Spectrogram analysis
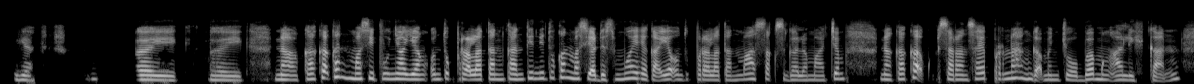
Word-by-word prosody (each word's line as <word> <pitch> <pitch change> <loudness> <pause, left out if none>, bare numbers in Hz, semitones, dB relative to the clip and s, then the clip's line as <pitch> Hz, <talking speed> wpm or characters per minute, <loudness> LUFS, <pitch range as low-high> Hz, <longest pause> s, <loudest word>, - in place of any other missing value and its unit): Iya, 210 -1 -3 0.6
mhm. 250 - -14 0.4
Baik, 205 -3 +3 0.3
baik. 195 -2 -2 0.3
Nah, 220 -2 +2
Kakak 250 +7 +2
kan 350 -1 +2
masih 265 0 +3
punya 255 -1 +2
yang 235 -1 +3
untuk 240 +3 -4
peralatan 230 0 +3
kantin, 240 +3 0
itu 285 +1 -5
kan 325 - +1
masih 260 -4 +5
ada 225 - -1
semua 250 +5 0
ya, 250 - +1
Kak, 230 - +1
ya, 230 +1 +2
untuk 225 +1 -11
peralatan 210 -2 -2
masak 245 +1 -1
segala 210 -2 -4
macem. 205 +5 -3 0.4
Nah, 225 - +2
Kakak 245 +1 +2 0.2
saran 225 -2 +3
saya 260 +5 +2
pernah 270 +2 -2
nggak 255 -5 -2
mencoba 215 0 -2
mengalihkan, 220 +1 -4
235 Hz, 170 wpm, -23 LUFS, 215-255 Hz, 0.6 s, masih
